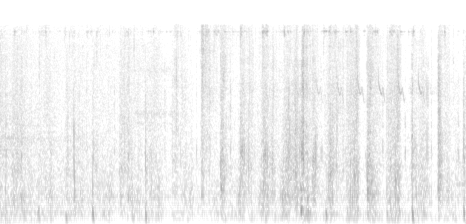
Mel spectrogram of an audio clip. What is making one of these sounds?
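Footsteps crunch quickly on a gravel path.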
